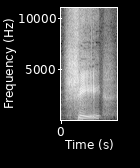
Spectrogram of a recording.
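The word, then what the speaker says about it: 四: 4 is considered unlucky because the pronunciation of 4, shi, is the same for the word death.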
